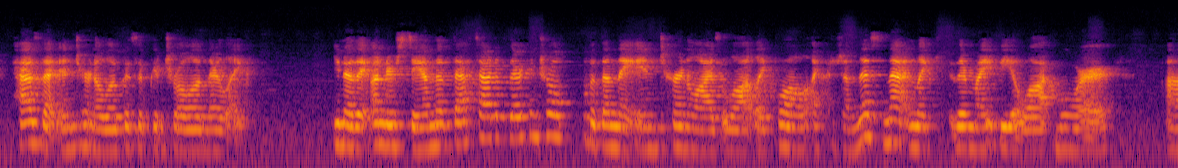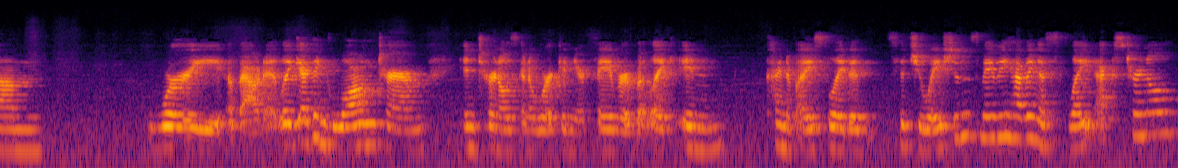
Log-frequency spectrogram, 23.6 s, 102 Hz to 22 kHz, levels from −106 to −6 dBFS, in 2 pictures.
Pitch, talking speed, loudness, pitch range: 195 Hz, 180 wpm, -30 LUFS, 185-260 Hz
